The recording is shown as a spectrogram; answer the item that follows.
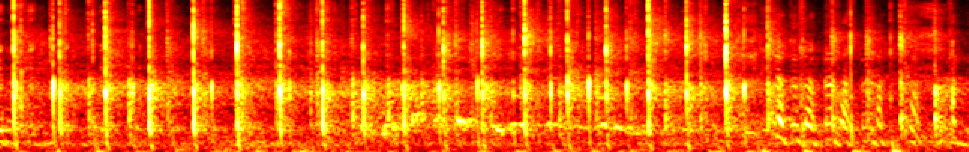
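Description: A small group of people applauding in a meeting room: many separate, irregularly spaced hand claps from several people.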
